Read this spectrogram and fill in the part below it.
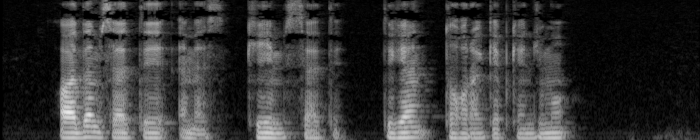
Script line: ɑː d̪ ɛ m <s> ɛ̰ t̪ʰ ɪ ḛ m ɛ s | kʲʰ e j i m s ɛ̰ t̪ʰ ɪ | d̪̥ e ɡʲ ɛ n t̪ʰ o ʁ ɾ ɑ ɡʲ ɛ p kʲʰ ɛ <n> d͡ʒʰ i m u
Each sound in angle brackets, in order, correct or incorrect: correct, correct

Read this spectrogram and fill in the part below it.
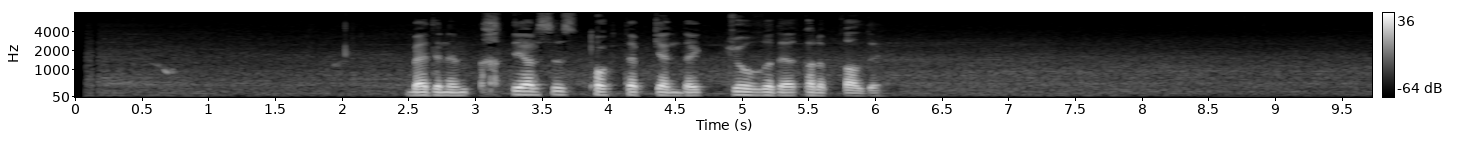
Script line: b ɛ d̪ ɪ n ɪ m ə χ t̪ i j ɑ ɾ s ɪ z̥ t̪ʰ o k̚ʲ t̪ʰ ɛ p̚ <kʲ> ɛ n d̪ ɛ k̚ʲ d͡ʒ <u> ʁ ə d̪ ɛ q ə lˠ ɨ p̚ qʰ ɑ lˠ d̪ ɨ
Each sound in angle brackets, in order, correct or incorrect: correct, incorrect: o

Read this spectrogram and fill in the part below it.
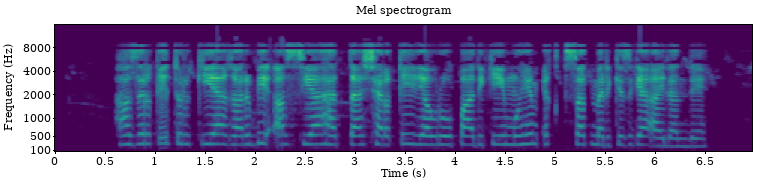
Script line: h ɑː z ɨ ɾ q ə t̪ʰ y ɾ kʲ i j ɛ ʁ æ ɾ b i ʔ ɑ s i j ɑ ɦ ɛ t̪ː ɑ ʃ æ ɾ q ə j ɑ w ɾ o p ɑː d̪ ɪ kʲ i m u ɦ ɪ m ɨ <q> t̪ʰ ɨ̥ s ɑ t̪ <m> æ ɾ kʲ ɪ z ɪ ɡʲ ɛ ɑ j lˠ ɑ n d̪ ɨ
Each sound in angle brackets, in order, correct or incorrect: correct, correct

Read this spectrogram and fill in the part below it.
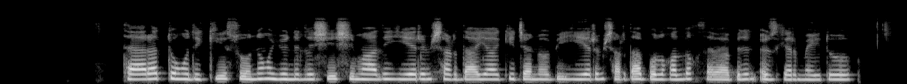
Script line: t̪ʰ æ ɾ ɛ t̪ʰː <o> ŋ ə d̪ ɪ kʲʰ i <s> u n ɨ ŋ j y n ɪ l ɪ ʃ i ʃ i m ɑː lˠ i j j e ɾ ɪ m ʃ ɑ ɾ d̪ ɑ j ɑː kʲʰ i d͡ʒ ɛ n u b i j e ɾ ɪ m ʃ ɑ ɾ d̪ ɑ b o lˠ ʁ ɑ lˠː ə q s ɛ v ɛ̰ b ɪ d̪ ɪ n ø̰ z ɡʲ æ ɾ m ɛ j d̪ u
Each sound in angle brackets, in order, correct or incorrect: correct, correct

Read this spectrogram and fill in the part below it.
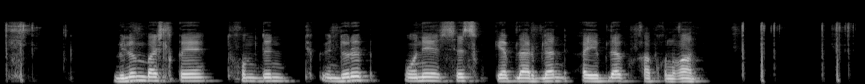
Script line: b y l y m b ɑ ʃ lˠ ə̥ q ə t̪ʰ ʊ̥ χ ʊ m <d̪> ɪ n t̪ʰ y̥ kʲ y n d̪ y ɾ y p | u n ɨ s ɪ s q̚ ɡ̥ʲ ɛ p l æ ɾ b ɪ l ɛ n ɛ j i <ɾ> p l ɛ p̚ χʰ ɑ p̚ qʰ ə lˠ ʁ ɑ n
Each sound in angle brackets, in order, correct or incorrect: correct, incorrect: none

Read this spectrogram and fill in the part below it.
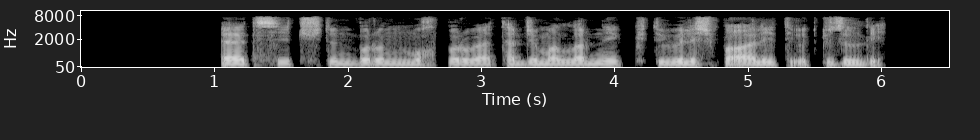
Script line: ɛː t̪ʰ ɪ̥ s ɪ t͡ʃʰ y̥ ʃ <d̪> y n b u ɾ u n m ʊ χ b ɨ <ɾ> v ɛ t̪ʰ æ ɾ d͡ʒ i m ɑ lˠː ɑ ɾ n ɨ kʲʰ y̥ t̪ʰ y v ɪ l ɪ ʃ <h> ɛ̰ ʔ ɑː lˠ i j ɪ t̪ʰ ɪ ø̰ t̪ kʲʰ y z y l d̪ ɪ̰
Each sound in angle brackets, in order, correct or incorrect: incorrect: t̪, correct, incorrect: f

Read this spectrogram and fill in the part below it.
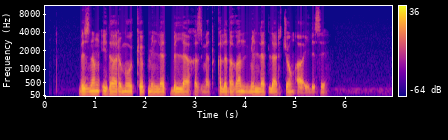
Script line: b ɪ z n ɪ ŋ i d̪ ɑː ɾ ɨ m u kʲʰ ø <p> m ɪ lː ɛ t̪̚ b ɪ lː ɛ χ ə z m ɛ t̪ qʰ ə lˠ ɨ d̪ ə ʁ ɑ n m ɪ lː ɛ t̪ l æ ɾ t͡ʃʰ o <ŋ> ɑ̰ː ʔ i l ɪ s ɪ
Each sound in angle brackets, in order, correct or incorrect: correct, correct

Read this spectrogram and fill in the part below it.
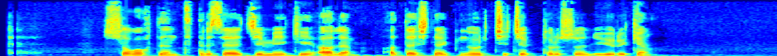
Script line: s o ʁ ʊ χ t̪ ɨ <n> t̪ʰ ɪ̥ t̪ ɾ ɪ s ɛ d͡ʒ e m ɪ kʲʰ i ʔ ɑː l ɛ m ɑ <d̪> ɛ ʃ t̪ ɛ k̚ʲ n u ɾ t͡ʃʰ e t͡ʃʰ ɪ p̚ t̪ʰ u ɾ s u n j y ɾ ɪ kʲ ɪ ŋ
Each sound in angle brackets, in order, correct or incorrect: correct, incorrect: t̪

